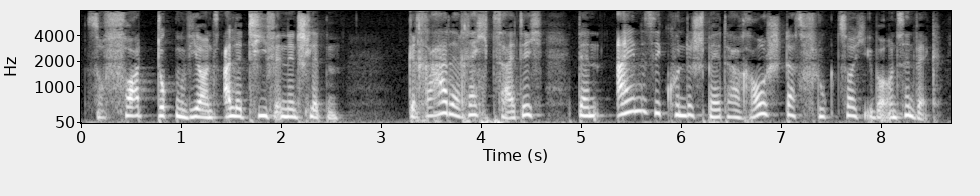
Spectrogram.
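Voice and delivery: ordinary delivery

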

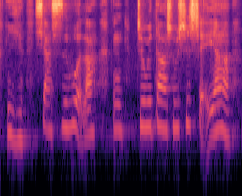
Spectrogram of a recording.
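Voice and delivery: ordinary delivery

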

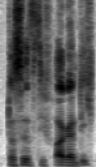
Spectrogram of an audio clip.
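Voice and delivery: ordinary delivery

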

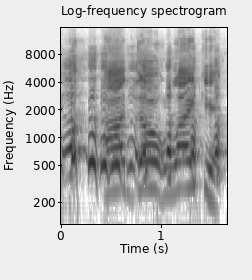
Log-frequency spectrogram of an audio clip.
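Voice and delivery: slow, drawn out through laughter; laughing helplessly. Real, not acted. Laughing so hard she's crying, laughing helplessly. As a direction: wheeze it out while crying laughing. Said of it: "I am crying".

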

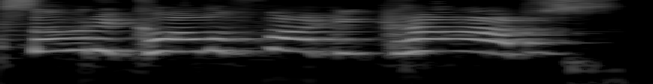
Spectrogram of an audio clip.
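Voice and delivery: very high-pitched alarmed cry for help; hammed-up high yell; panicked call-out. Vendor calls out for police.

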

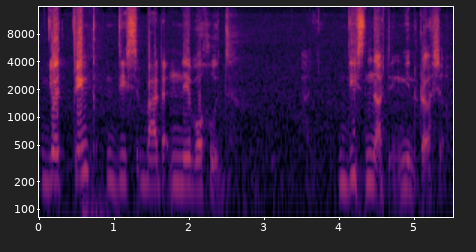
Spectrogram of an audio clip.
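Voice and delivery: slow, measured Russian accent; low-tongued, deliberate Russian accent; realistic Russian accent. Shown as a demonstration. Showing friend the tongue trick, slow Russian accent. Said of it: "more realistic sounding Russian accent".

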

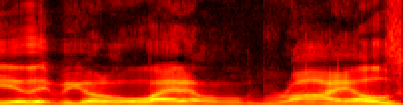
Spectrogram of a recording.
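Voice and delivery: put-on Australian bloke; Australian accent. Bloke weighs war against home, mock Australian accent. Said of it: "Australian different things".

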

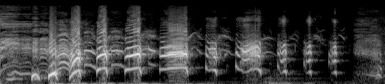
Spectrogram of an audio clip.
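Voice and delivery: loud high-pitched cackle; helpless shrieking laugh. Real, not acted. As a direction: burst into a long, shrieking laugh. Cracking up at own bit.

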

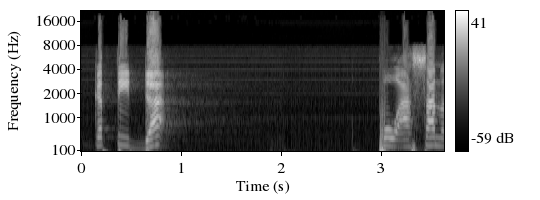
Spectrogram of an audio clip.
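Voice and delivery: ketidakpuasan stretched very slow, high and loud; drawn-out stress. Acted. Preacher to congregation, dragging out ketidakpuasan. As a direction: lean hard into ketidakpuasan, dragging it out.

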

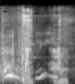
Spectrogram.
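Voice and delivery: loud startled cry. Retold or imitated. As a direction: jump and blurt it out. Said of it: "and I was just like".

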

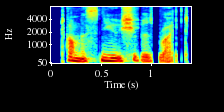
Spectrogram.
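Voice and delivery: plain reading voice

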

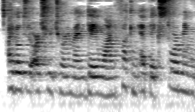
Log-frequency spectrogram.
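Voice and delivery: usual speaking voice

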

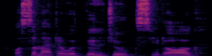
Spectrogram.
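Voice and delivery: usual speaking voice

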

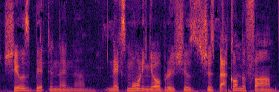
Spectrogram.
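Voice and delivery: imitated Afrikaner camp owner; South African bloke reassuring a guest; South African accent. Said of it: "Great South African accent".

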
